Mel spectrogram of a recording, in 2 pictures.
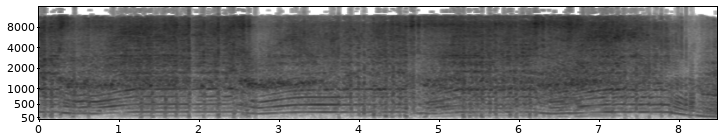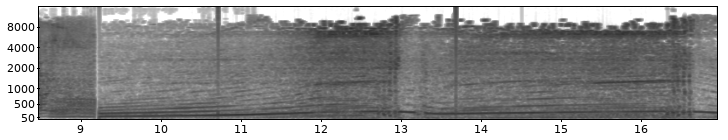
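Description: A car engine revs loudly, rising and falling.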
